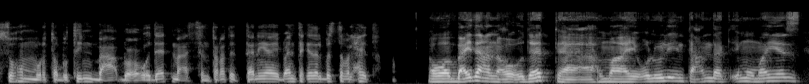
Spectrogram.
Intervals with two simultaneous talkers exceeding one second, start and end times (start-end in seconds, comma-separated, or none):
none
